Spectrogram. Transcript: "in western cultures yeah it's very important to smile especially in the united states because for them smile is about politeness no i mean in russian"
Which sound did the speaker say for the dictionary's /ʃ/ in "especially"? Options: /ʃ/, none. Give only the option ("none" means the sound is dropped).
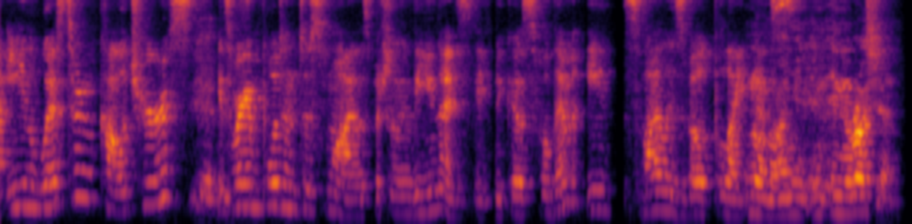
/ʃ/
